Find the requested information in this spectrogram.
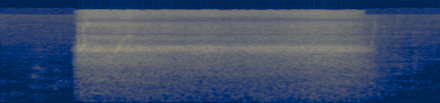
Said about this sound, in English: I took a big sniff. Unfortunately, nothing.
